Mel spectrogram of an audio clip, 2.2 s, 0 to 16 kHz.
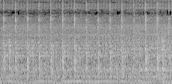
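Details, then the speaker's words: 2014 Hyundai Sonata 2.4 found with only 3 of 5 quarts of oil, from a leak or burning: fast, even ticking of about seven per second over a rough idle with a duller knock beneath; owner suspects lifter noise plus rod knock. "okay guys I'm going to show you what I think is the knocking noise and the clicking or ticking noise uh of the lifters"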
